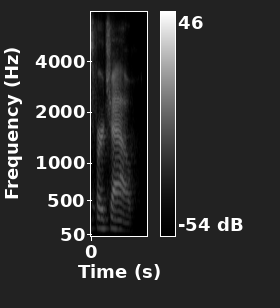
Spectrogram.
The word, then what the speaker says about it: Ferchow: Actually, it's Ferchow.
